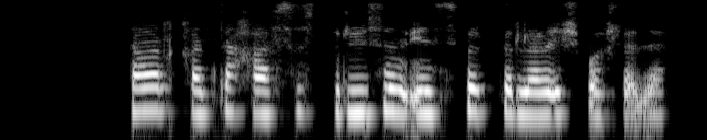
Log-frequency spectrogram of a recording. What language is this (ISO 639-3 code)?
uzb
